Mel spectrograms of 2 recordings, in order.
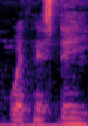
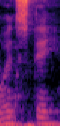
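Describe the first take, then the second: First: It is pronounced following its spelling. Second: It is not pronounced following its spelling. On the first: The speaker calls it wrong. "membacanya Wednesday ... karena tulisannya seperti itu, otomatis mereka e, mengikut membaca sesuai yang ada seperti tulisan tersebut" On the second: The speaker calls it right. "padahal aslinya adalah Wednesday"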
